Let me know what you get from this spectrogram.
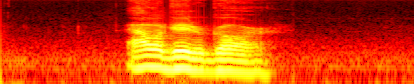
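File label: "alligator gar", English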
